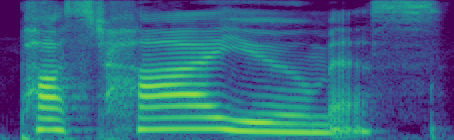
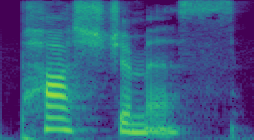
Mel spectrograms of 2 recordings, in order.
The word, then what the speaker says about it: posthumous: indemnity indemnity Word 165 posthumous common mispronunciation post-high-u-mus correct pronunciation posthumous Three syllables with the th making a ch sound in natural speech. The h is silent.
